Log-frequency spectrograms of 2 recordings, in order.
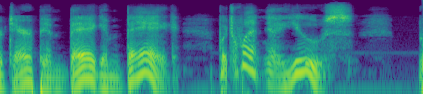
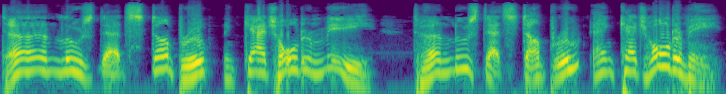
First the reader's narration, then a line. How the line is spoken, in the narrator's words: Brer Terrapin begin fur to holler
